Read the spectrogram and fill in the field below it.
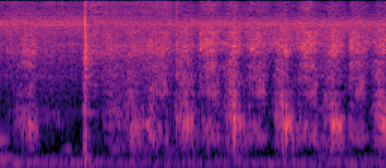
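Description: Pumpkin frying in ghee being stirred, a soft sizzling bed with repeated scraping and tapping strokes of a spoon against the pan at an uneven, unhurried rhythm, close and moderately quiet.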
